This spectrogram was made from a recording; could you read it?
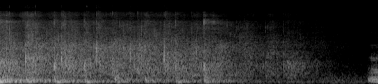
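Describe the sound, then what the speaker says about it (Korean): A church congregation at a Sunday service clapping together, a moderate wash of applause that gradually fades before a brief bump at the end. "우리 박수로 환영하겠습니다."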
